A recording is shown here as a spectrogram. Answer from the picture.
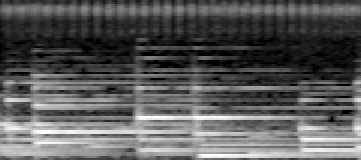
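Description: Slow piano music: notes and chords struck every half second or so and left to ring, with a low bass note coming in just past the middle.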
